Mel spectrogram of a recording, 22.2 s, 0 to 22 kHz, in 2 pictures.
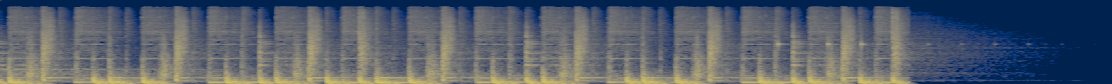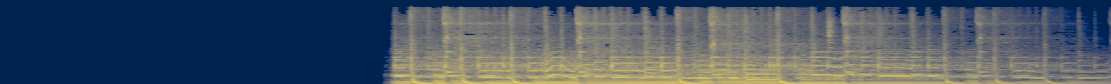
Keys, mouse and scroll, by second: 0.0 ctrl+-, 1.0 Tab, 2.0 m, 2.7 Tab, 3.4 f, 3.7 f, 5.9 ctrl+=, 7.3 click.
